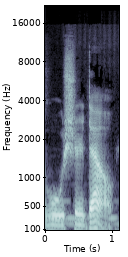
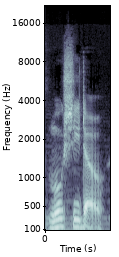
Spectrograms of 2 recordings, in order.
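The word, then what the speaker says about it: 武士道: The modern Chinese pronunciation is Wu Shi Dao. In Cantonese, Mu Shi Do, very similar to Tang pronunciation, whence the Japanese Bushido.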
